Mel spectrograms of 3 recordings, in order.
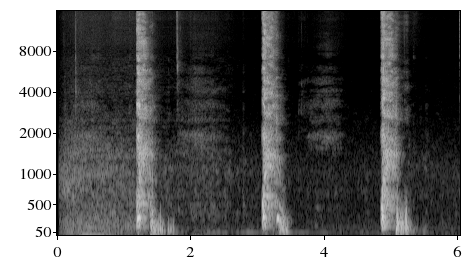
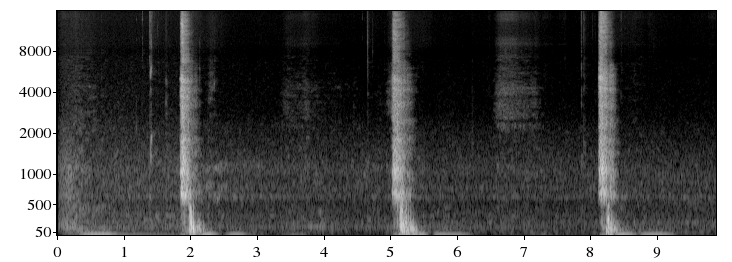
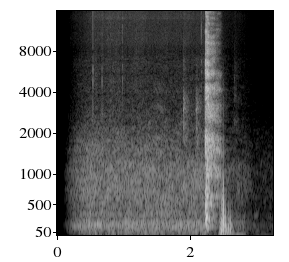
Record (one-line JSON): {"three_cough_length": "6.1 s", "three_cough_amplitude": 32768, "three_cough_signal_mean_std_ratio": 0.33, "exhalation_length": "9.9 s", "exhalation_amplitude": 32768, "exhalation_signal_mean_std_ratio": 0.28, "cough_length": "3.2 s", "cough_amplitude": 32768, "cough_signal_mean_std_ratio": 0.32, "survey_phase": "beta (2021-08-13 to 2022-03-07)", "age": "18-44", "gender": "Female", "wearing_mask": "No", "symptom_runny_or_blocked_nose": true, "symptom_sore_throat": true, "symptom_fatigue": true, "symptom_headache": true, "symptom_other": true, "symptom_onset": "4 days", "smoker_status": "Never smoked", "respiratory_condition_asthma": false, "respiratory_condition_other": false, "recruitment_source": "Test and Trace", "submission_delay": "1 day", "covid_test_result": "Positive", "covid_test_method": "RT-qPCR"}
